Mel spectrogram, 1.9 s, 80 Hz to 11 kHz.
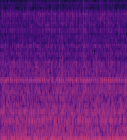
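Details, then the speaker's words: Antec computer case, rear fan, likely 120 mm: steady fan hum with fine rhythmic rasp pulsing through it; failing case fan starting to grind, to be replaced. "a little bit of a grinding sound. I don't know if you can hear that. So I'm going to have to try to attempt to replace this fan."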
